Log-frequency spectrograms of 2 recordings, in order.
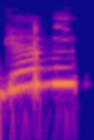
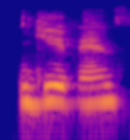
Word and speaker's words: Givens: Am I saying it right? Gavin? Givens, yes, Givens. Okay, so you explained it a little bit.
